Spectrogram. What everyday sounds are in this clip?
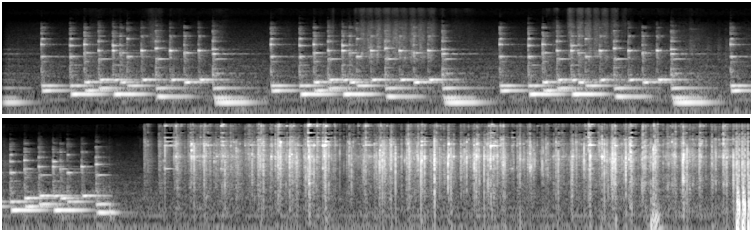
phone ringing, keys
